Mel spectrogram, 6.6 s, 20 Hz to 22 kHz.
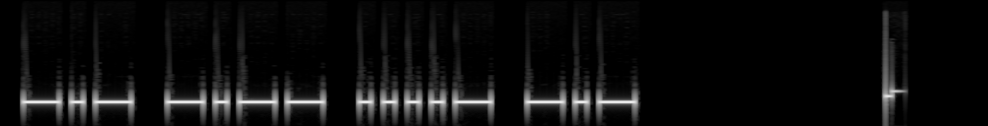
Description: Morse code, heard as a keyed tone, about 15 wpm, 700 Hz. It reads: KY4K
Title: USA Callsign DE Callsign - 4 Characters - 15wpm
